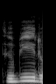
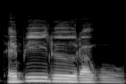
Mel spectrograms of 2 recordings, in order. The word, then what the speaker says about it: 드빌: 드빌이라고 저희가 이렇게 하는데 히브리 발음으로는 드비르 혹은 데비르라고 발음을 하고 있고요.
